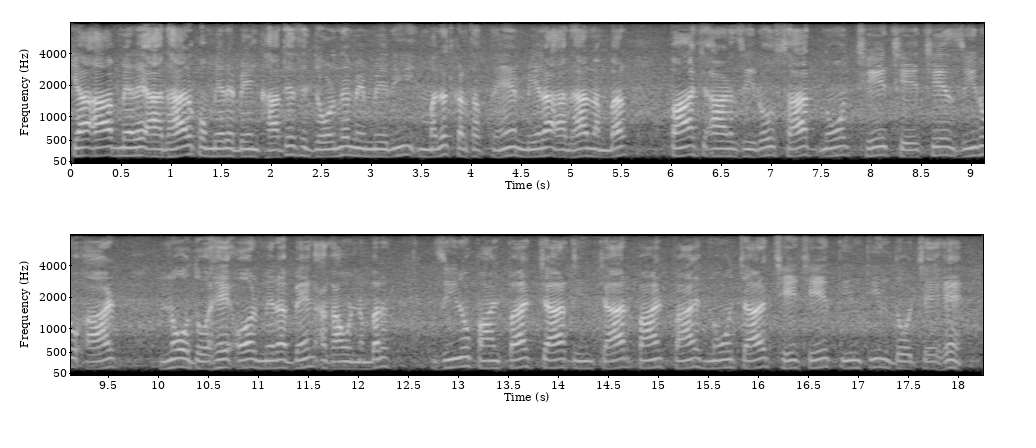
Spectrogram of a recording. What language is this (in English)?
Urdu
